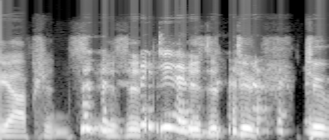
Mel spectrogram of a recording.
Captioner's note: laughs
